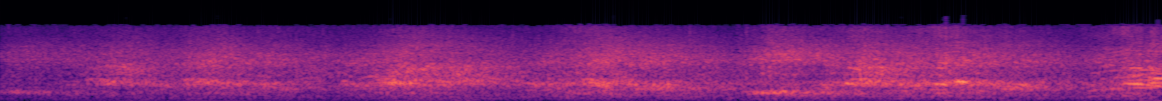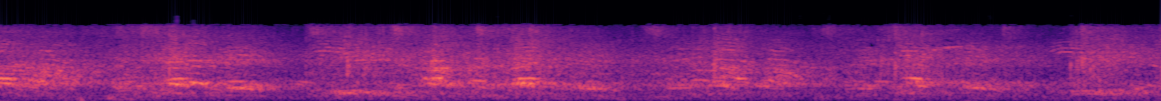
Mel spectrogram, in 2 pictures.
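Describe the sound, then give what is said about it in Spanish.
A large Spanish football crowd chants "se nota, se siente, está presente" in unison as a tribute while a car departs. It is a steady rhythmic roar of many voices repeating the phrase, loud and continuous throughout. “Se nota, se siente, Quini está presente y se va el coche, se va Quini.”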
